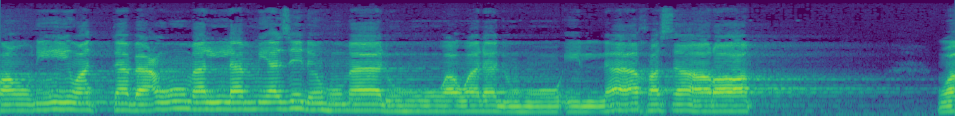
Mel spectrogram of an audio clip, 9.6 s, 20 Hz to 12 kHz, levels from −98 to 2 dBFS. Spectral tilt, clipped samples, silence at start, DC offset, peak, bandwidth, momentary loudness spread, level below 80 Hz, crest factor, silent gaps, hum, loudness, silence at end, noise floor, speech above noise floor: -5.5 dB/octave; under 0.1%; 0 s; under 0.1%; -4 dBFS; 10 kHz; 10 LU; -58 dBFS; 16 dB; none; none; -19 LUFS; 0 s; -49 dBFS; 31 dB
